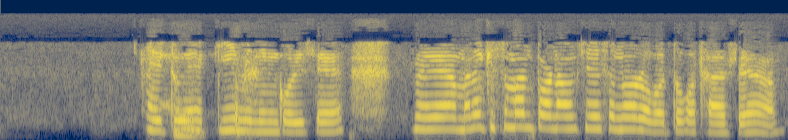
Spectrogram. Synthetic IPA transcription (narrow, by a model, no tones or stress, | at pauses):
ejtuɛkimiliŋkoɹisɛnɛkmanɛkisumanpɹɔnaw̃nsiesɔnɔɹlɔɡɔtːʊkɔtʰaːsɛa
